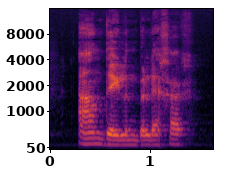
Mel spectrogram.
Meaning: investor in shares
- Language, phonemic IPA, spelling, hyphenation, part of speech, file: Dutch, /ˈaːn.deː.lə(n).bəˌlɛ.ɣər/, aandelenbelegger, aan‧de‧len‧be‧leg‧ger, noun, Nl-aandelenbelegger.ogg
